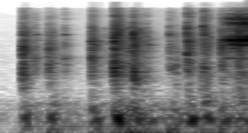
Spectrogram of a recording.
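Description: Rapid typing on a computer keyboard, a steady burst of close, crisp key clicks in uneven clusters with no voice over it.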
